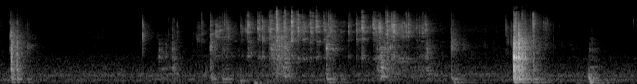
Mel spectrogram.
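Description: Six-sided dice rolled at a tabletop role-playing game, clattering as they tumble: a sharp click first, a longer rattling stretch in the middle, then another sharp clatter near the end, with no voices.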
